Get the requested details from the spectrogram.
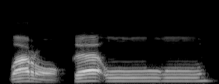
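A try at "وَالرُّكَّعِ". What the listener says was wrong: waruka'u jangan dijedah roknya waruka'u ini dua harokat aja O-nya waruka'u seperti sebelumnya ya ada aliran sedikit waruka'u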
